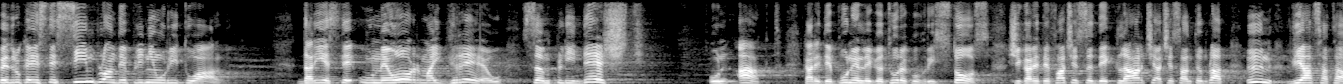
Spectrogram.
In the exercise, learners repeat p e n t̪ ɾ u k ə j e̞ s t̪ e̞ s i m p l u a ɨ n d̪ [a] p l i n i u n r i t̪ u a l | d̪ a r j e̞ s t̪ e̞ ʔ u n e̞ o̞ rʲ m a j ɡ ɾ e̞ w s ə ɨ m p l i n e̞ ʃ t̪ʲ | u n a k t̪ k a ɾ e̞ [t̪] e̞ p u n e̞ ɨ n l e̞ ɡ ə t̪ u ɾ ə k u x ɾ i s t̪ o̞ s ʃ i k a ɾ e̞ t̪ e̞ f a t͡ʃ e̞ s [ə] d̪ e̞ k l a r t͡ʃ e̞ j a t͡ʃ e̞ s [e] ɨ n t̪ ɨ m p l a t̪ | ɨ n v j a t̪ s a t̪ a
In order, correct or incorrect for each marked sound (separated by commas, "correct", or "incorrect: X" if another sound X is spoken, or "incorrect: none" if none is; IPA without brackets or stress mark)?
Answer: incorrect: e, correct, correct, incorrect: a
